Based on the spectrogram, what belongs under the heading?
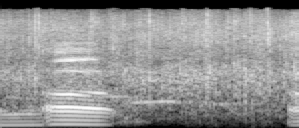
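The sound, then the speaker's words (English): A brief patter of hand claps fills the gap between two short stretches of voice, the clapping a dense, even crackle of moderate loudness lasting under a second. “Hand claps on that, man.”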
